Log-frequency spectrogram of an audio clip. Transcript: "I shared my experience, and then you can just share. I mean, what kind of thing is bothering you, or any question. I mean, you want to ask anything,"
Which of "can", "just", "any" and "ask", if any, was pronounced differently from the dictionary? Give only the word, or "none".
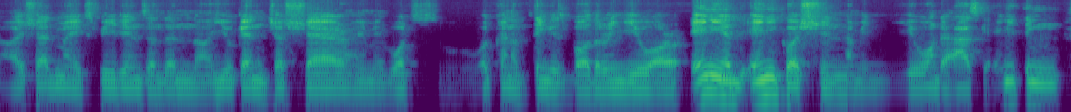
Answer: none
